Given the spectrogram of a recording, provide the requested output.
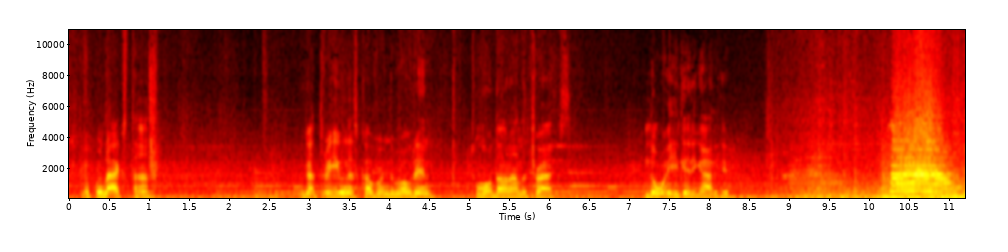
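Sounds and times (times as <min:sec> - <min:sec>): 
train passing at night with rumble of wheels and carriages: 0:00.0 - 0:11.2
speech: 0:00.2 - 0:01.2, 0:02.9 - 0:06.3, 0:07.2 - 0:08.4
sustained train horn blast: 0:09.0 - 0:11.2.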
